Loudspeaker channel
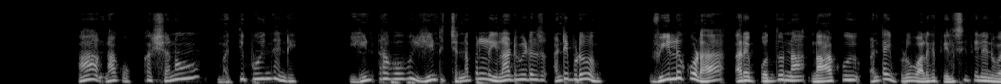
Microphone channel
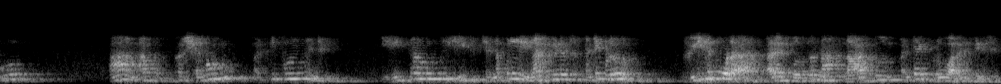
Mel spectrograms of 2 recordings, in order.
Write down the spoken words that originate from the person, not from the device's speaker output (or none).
none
